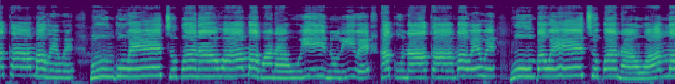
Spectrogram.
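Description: A woman singing a Swahili worship song alone and unaccompanied, in a high voice with vibrato, in phrases with short breaths between them.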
